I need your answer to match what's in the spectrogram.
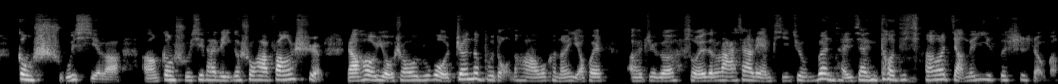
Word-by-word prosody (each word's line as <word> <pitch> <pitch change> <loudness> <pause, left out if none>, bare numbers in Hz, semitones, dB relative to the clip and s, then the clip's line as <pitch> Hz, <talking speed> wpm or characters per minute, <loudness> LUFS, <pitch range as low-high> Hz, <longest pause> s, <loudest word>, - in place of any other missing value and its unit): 更 235 -5 +6
熟 320 - 0
悉 - - -3
了， - - 0 0.3
呃， 140 +1 +2
更 205 +4 +3
熟 195 -3 -5
悉 215 +4 -3
他 200 -1 +1
的 185 - -2
一 180 - -4
个 195 +2 -3
说 205 +2 -1
话 200 -1 +4
方 220 +4 +4
式。 - - 0 0.3
然 175 +1 +7
后 215 -2 +4
有 180 -5 +3
时 190 +2 -2
候 190 +1 +1
如 205 +2 -4
果 215 - +3
我 155 - +2
真 240 +8 +4
的 265 - +3
不 210 -3 -5
懂 185 - -6
的 185 - -10
话， 175 -3 -2
我 175 - -3
可 185 +1 -8
能 160 0 -3
也 160 -3 -2
会， 170 +2 0 0.3
呃， 165 - -3
这 175 +1 -6
个 170 +1 +1
所 170 -3 0
谓 165 - +4
的 175 - +3
拉 185 0 +1
下 200 0 +1
脸 170 -3 -1
皮 170 +1 -13
就 190 +2 -5
问 255 -3 +5
他 190 -5 -4
一 160 - -2
下， 200 +3 0
你 205 +2 0
到 220 +1 +1
底 210 +1 -6
想 200 -1 -4
要 225 +1 +3
讲 215 -5 -2
的 185 - -5
意 220 +1 -6
思 205 0 -7
是 210 +1 -10
什 195 - -10
么？ - - -17
195 Hz, 350 characters per minute, -21 LUFS, 175-215 Hz, 0.3 s, 然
